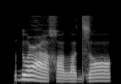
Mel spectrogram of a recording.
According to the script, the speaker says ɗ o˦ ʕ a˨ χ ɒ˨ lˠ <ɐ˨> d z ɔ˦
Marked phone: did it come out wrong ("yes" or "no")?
yes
